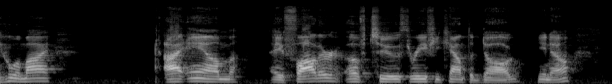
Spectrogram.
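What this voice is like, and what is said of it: Slight Southern twang. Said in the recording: “I live in Nashville, Tennessee. You probably hear some twang, so I got a little bit of that going on”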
